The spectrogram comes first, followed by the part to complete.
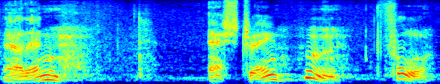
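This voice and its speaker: An actor playing a methodical, courteous police lieutenant in a radio crime drama. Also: male voice, mid-range voice, sing-song, extremely slow, a bit bright, breathy edge, exaggerated voice. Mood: brisk, satisfied. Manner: businesslike, courteous, thinking aloud. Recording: noisy vintage radio recording.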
